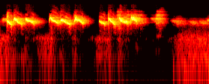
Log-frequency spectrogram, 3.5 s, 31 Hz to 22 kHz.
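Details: Kept oriental white-eye singing on the fifth day after its monthly deworming, January 2022: quick bursts of high, sweet twittering notes in phrases of about half a second, separated by short pauses, with faint low indoor rustling.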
